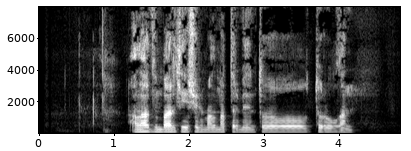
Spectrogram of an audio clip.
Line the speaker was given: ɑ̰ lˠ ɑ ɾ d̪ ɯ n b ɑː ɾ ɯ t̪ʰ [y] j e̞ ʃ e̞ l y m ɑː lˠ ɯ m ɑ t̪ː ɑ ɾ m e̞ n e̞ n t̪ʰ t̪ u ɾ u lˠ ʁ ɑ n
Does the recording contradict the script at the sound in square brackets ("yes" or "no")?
yes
